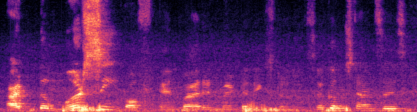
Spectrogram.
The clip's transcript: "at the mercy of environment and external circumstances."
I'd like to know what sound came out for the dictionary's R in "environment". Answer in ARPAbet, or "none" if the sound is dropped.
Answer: R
